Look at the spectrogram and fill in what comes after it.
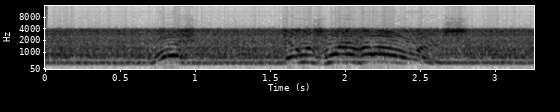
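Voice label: English player killed ally mood med; War Thunder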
